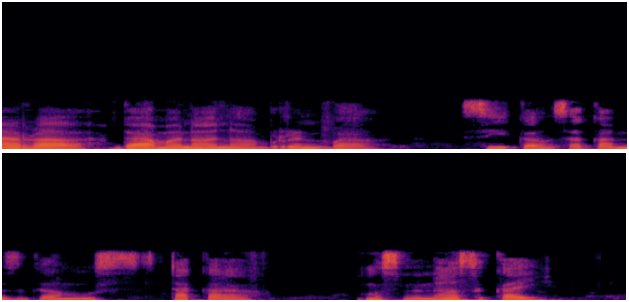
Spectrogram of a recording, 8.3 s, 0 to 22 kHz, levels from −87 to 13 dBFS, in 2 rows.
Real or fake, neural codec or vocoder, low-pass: fake; codec, 16 kHz, 2 kbps, X-Codec, WavLM features, trained on Multilingual LibriSpeech; 7.2 kHz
